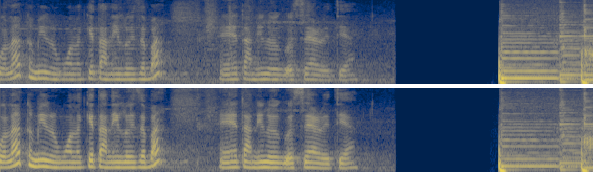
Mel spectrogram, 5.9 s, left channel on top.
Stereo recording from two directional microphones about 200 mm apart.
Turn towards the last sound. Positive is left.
turn(degrees=0)  # may be behind; listen again after turning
